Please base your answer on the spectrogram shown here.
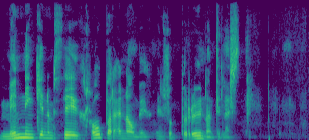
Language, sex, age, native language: Icelandic, male, 40-49, Icelandic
